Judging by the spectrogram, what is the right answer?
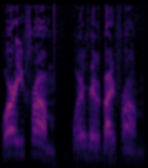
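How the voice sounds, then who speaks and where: A man's voice: mid-range voice, expressive, fast, bright, forceful tone, highs cut off. A man casually commenting on his gameplay in a slangy, profane way, laughing often. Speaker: gameplay streamer.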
